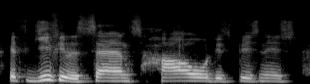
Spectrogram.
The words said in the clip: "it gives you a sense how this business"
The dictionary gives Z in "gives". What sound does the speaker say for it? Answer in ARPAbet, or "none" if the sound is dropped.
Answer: none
